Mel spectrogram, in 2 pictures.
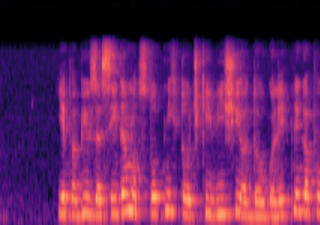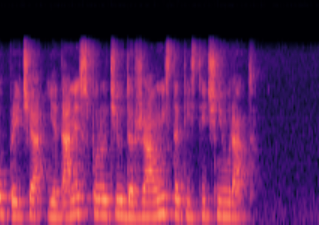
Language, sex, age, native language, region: Slovenian, female, 18-29, Slovenian, Central Slovenia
